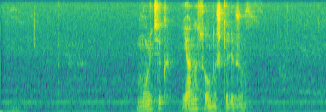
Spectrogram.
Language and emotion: Russian, neutral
